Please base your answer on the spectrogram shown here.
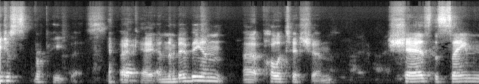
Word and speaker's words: Namibia: Namibia, whatever, how you pronounce it. Namibia is the correct pronunciation, yeah.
